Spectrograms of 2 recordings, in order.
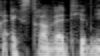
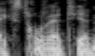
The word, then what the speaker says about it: extravertiert: By the way, es heißt auch extravertiert, nicht extrovertiert. Ne? Hast du richtig gesagt. Extrovertiert ist eher umgangssprachlich.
